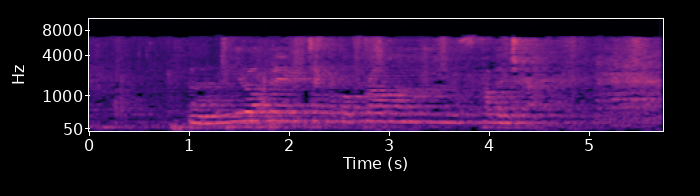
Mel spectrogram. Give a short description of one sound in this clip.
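A woman sings into a microphone in a large echoing hall.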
